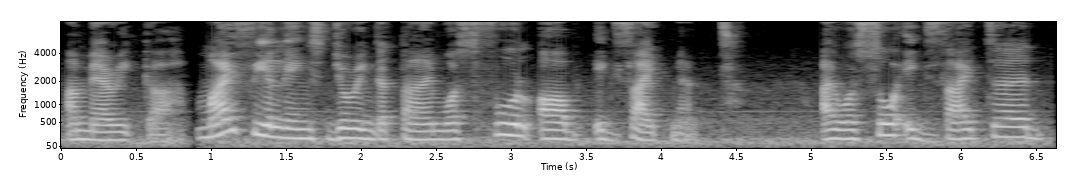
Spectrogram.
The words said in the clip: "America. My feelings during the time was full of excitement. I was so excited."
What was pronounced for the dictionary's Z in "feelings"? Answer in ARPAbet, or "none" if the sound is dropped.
S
